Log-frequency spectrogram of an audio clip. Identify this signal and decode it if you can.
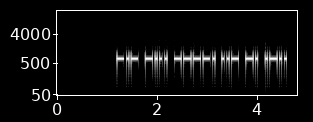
Morse code, heard as a keyed tone, about 25 wpm, 700 Hz. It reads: KB9UNL
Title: USA Call Signs - 4x Character Spacing - 25wpm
